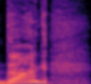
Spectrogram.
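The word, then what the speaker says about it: dengue: La dingue. Alors, il faut préciser à nos auditeurs, ça s'écrit D E N et pas D I bien sûr.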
